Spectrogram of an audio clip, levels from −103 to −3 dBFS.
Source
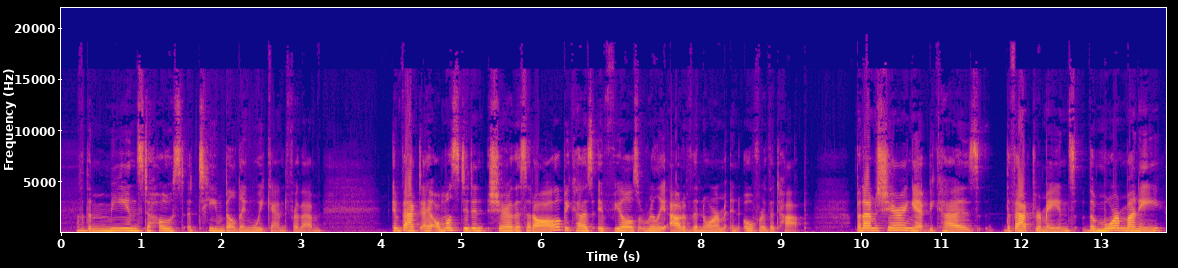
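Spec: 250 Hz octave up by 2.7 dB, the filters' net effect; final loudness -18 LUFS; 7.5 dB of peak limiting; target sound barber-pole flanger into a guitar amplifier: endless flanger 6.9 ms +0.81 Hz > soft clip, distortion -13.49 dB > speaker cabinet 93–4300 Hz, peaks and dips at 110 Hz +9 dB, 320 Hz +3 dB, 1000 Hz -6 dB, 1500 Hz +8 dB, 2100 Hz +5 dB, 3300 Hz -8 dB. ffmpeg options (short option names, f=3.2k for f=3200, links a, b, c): -filter_complex "[0:a]equalizer=f=250:t=o:g=3,alimiter=limit=-18dB:level=0:latency=1,asplit=2[a][b];[b]adelay=6.9,afreqshift=0.81[c];[a][c]amix=inputs=2:normalize=1,asoftclip=threshold=-27dB,highpass=93,equalizer=f=110:t=q:w=4:g=9,equalizer=f=320:t=q:w=4:g=3,equalizer=f=1k:t=q:w=4:g=-6,equalizer=f=1.5k:t=q:w=4:g=8,equalizer=f=2.1k:t=q:w=4:g=5,equalizer=f=3.3k:t=q:w=4:g=-8,lowpass=f=4.3k:w=0.5412,lowpass=f=4.3k:w=1.3066,volume=16dB"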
